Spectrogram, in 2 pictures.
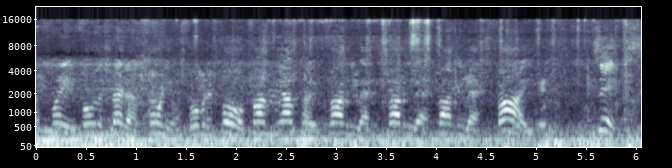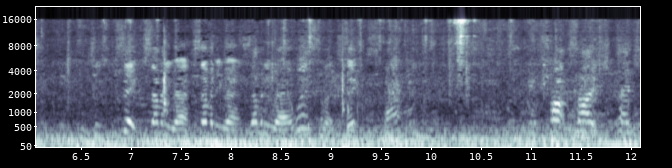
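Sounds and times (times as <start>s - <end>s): auctioneer calling bids: 0.0s - 10.0s
loud low rumble: 0.0s - 12.0s.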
